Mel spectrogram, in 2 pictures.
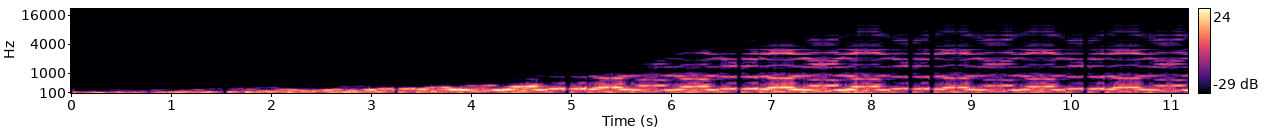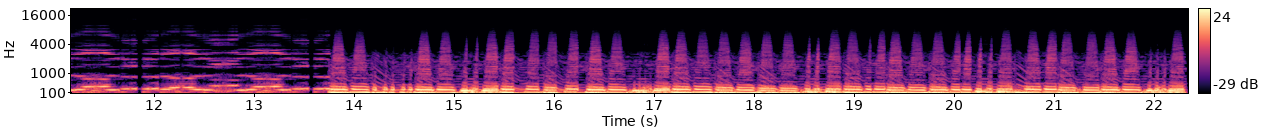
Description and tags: dubstep blood bath
fl studio dubstep with synth and bass drop
dubstep, low, beautiful, effect, bass, grime, wobble, sub, Dub, substep, Wobbles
